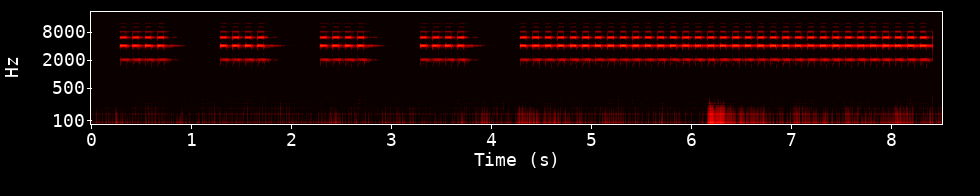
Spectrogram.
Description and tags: alarm clock short
I´have already made a Sound of alarmclock. This is a short Version of it.
alarm, alarm-clock, beep, buzzer, clock, electronic, morning, ring, wake, wake-up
